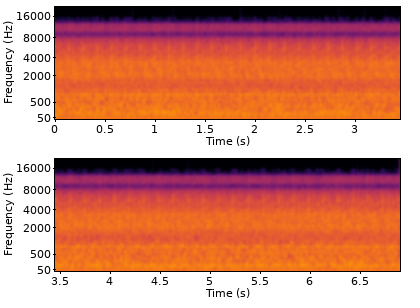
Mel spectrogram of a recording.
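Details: Solid roller lifter engine, warm idle after fixing pushrod guide plates: dense, even solid-roller valvetrain clatter with no loud single tick, slight noise on passenger side; fixed, cause was guide plates, normal idle.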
